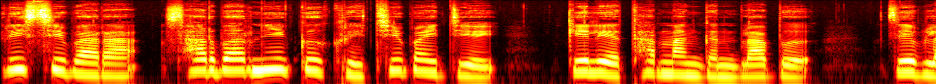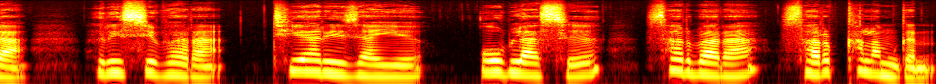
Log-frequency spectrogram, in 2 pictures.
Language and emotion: Bodo, neutral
